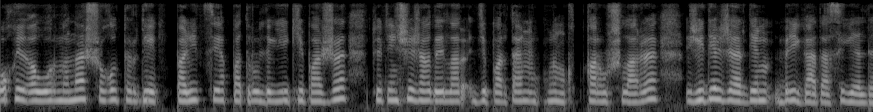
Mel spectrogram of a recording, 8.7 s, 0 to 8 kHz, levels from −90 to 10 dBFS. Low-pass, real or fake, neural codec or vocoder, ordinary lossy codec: 7.2 kHz; fake; codec, 16 kHz in and 24 kHz out, 1.1 kbps, FireRedTTS-2 codec; AAC, 48 kbps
